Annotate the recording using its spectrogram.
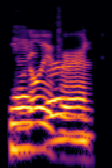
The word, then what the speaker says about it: Noivern: Noivern.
